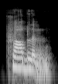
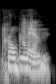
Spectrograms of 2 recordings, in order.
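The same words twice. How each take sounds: First: The second vowel is a reduced schwa. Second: The second vowel is a full vowel. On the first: The speaker calls it right. "No, it's problem" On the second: The speaker calls it wrong. "So you don't say problem"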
